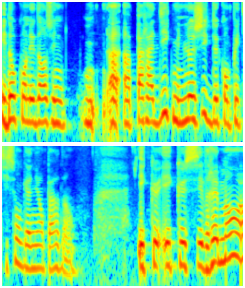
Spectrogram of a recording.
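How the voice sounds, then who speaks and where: A woman talks in a dark, mellow tone at a fairly high pitch. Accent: Belgian. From Belgium. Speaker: management consultant. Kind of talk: interview. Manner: halting, many repetitions.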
